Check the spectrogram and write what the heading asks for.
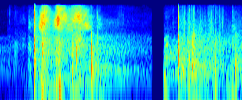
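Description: A quick flurry of sharp slapping impacts that fades and cuts off abruptly about a second and a half in. More sharp slaps follow, of hands and forearms striking and blocking in close-range Wing Chun sparring.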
